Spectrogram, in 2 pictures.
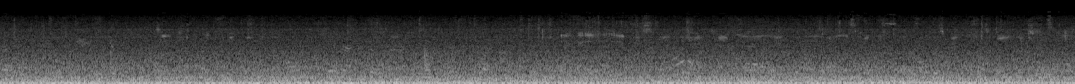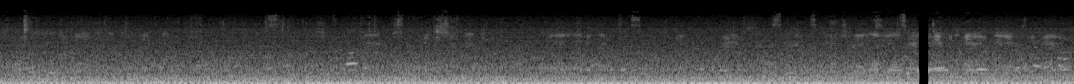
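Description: A jet airliner's engines roar steadily in flight, heard from inside the cabin.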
